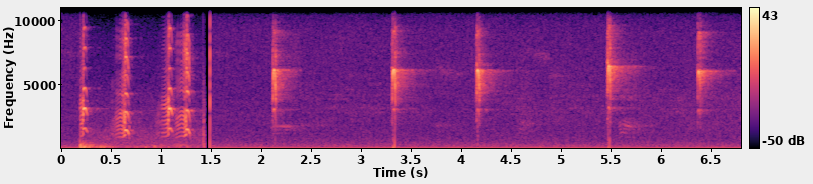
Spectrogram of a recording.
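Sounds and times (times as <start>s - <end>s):
downy woodpecker calls: 0.0s - 1.4s, 2.1s - 2.5s, 3.3s - 6.7s.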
